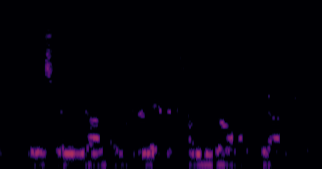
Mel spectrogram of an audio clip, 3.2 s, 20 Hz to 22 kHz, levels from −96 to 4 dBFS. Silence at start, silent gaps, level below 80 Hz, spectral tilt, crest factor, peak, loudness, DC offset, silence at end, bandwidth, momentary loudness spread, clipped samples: 0.3 s; 0.52-0.56 s, 1.27-1.32 s, 1.72-1.77 s, 1.84-1.88 s, 2.48-2.61 s; under -90 dBFS; -4.5 dB/octave; 16 dB; -50 dBFS; -65 LUFS; under 0.1%; 0.4 s; 5 kHz; 8 LU; under 0.1%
